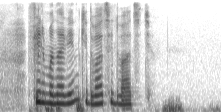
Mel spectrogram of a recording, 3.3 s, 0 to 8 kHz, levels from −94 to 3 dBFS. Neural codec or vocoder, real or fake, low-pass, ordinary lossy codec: none; real; 7.2 kHz; none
